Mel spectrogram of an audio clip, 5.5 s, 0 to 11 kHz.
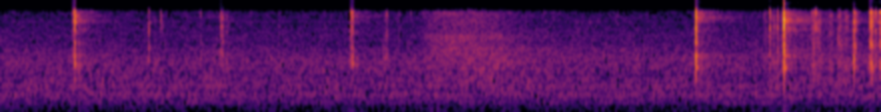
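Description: Metal clicks of a flat snap ring being worked into its groove in the clutch drum of a 42RLE automatic transmission: a few single clicks, then a quick run of sharper clicks near the end as the ring seats.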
